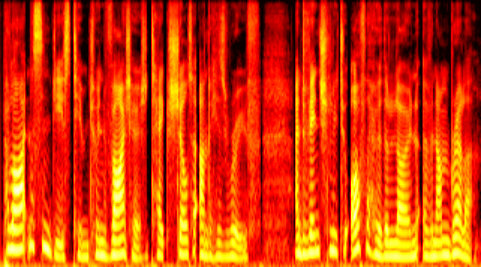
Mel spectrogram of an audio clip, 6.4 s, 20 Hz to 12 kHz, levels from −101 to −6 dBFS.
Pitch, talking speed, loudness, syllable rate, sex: 185 Hz, 205 wpm, -20 LUFS, 6.4 syllables/s, female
